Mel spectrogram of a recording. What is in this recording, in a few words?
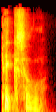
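"pixel", British English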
